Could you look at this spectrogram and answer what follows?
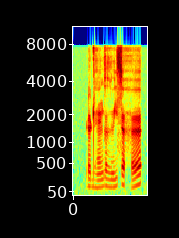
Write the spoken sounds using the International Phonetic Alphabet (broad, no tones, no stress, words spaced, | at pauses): ɽœɖʱɛ̃ɡœ ɣʉjsœ hœ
